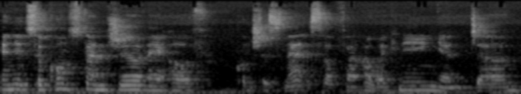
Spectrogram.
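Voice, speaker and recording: The speech moves at a fairly slow pace, with audible echo from the room. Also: woman. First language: French. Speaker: author and healing practitioner. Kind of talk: interview. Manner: halting, many fillers.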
